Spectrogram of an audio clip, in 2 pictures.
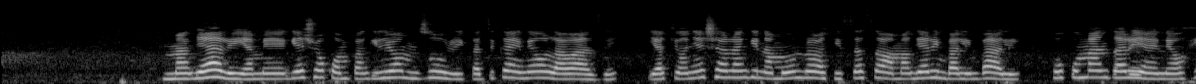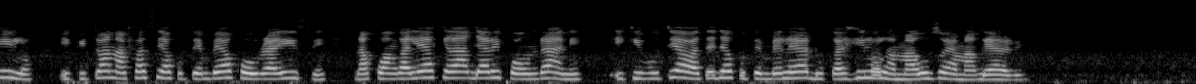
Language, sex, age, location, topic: Swahili, male, 25-35, Dar es Salaam, finance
